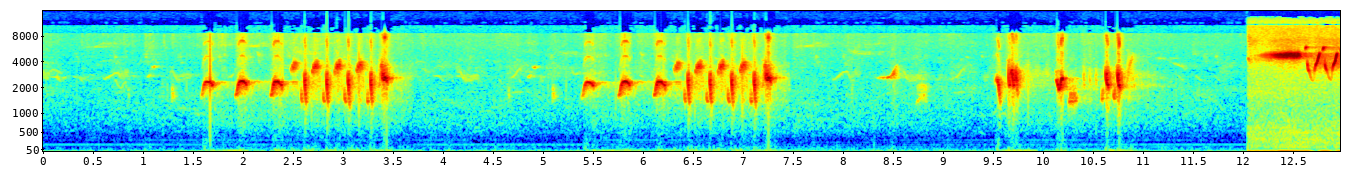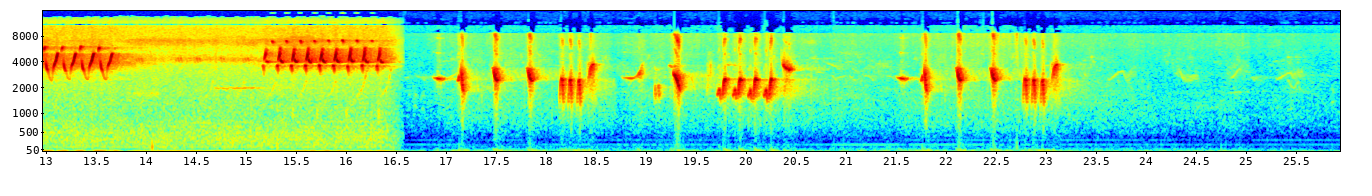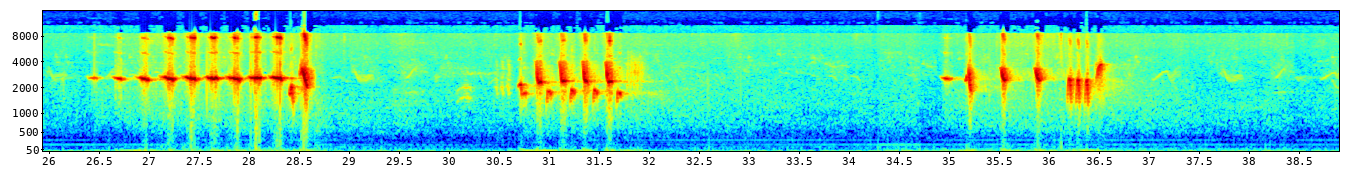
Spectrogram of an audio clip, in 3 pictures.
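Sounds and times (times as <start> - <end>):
songbird chirping and trilling: 10.4 - 17.4, 22.9 - 32.0.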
